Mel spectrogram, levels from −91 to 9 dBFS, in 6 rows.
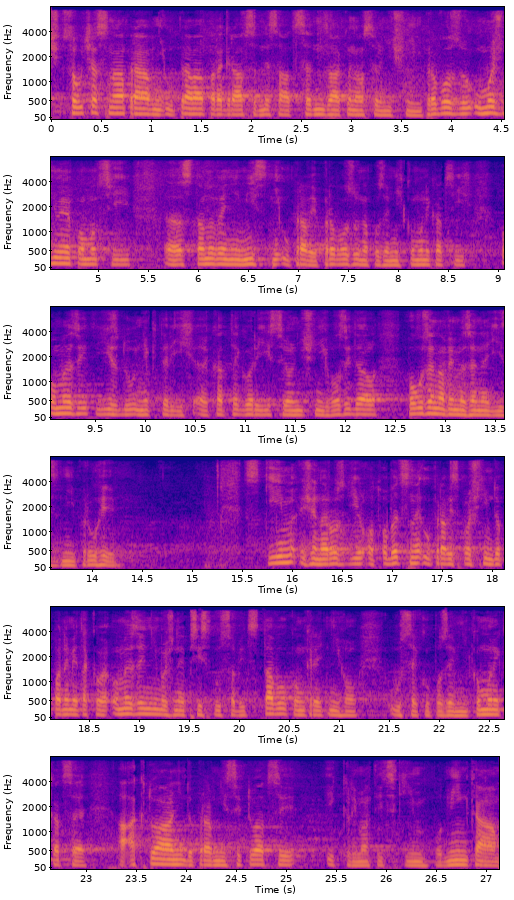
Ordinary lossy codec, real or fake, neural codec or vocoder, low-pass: AAC, 32 kbps; real; none; 7.2 kHz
